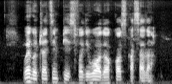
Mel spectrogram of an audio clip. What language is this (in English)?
Nigerian Pidgin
